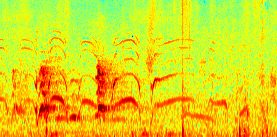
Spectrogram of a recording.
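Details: Three-week-old German Shepherd puppies let out drawn-out, wavering whines and sharper squeaky yelps, two or three voices overlapping, in a quiet setting.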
